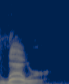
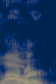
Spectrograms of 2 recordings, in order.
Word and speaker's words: Lauer: Is it Lauer? I'm pretty sure Rian it's Lauer. Got it. Yes, Rian Lauer. Oh, I can never remember. I'm so sorry, Ryan. It's Lauer spelled like lower, I think is what he says.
